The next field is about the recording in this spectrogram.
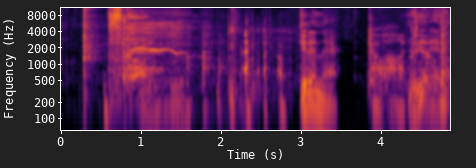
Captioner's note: both laughing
